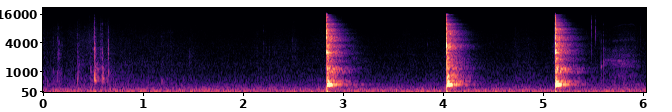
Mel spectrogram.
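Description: Three sharp metallic taps about a second apart, each with a brief ring: a small hammer striking the steel start probe of a Fakopp stress wave timer set into a timber bridge cap. Each tap sends a stress wave across the timber to the stop transducer so its travel time can be read.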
